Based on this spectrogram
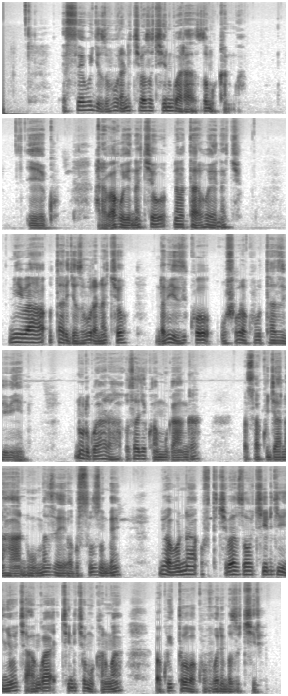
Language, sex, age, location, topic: Kinyarwanda, male, 18-24, Huye, health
